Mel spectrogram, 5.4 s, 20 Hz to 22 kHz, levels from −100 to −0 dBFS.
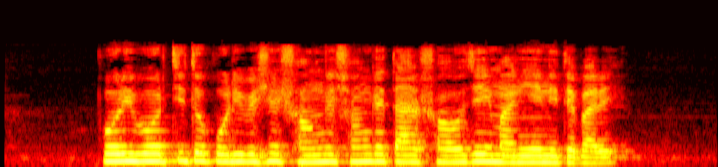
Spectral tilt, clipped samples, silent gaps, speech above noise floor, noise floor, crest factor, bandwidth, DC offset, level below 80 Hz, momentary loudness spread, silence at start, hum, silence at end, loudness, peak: -7.5 dB/octave; under 0.1%; none; 44 dB; -60 dBFS; 14 dB; 7.4 kHz; under 0.1%; -50 dBFS; 8 LU; 0.8 s; none; 0.75 s; -18 LUFS; -4 dBFS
